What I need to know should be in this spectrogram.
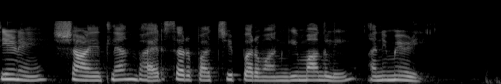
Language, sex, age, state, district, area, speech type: Goan Konkani, female, 30-45, Goa, Canacona, rural, read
